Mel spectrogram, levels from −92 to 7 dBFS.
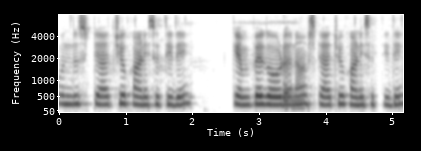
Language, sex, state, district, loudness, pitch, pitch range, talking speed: Kannada, female, Karnataka, Mysore, -28 LUFS, 250 Hz, 240-260 Hz, 70 wpm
